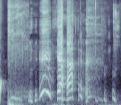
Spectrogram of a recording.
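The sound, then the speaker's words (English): A voice imitates a cork gun popping with a quick series of loud mouth pops and squeaky voiced bursts, tumbling over each other for a couple of seconds. “We're back to the cork gun. Cork popping noise.”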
